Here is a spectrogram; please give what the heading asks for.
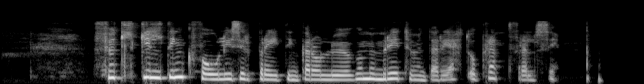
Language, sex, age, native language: Icelandic, female, 20-29, Icelandic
